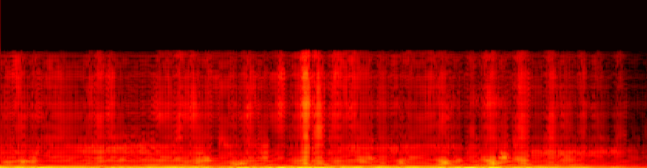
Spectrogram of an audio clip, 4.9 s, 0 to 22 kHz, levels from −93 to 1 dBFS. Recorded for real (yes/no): no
